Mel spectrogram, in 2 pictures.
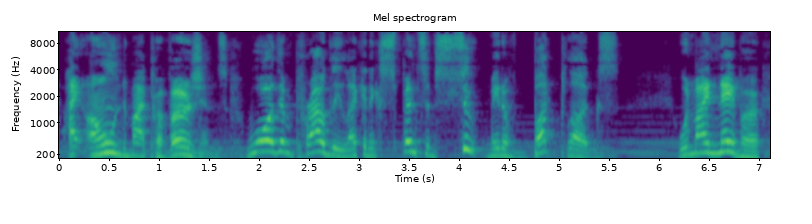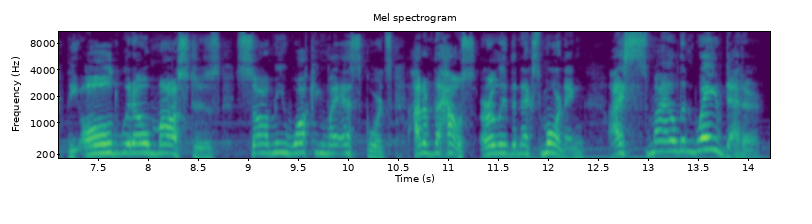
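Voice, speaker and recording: A man's voice: sits high, big pitch swings, a little slow, faint music behind, exaggerated voice. A man narrating an audiobook as a pompous, depraved widowed English professor in his sixties, with an ornate, theatrical delivery. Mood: feverish, emphatic, then defiant, pompous. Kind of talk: dramatic first-person audiobook narration.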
